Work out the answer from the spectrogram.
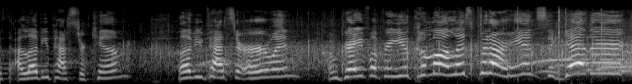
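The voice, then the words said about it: Slight Southern American twang. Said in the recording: “if you can't tell, I'm not from Miami. Can you hear that at all? Is it there? There's a little bit of a southern twang. I'm from Louisiana.”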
